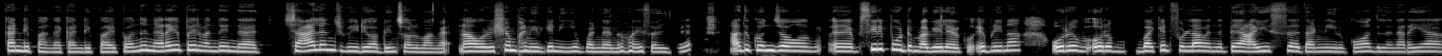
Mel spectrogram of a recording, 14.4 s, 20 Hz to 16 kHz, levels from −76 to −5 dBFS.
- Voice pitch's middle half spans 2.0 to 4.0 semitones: Yes, average, 3.1 semitones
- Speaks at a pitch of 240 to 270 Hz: Yes, very high, 250 Hz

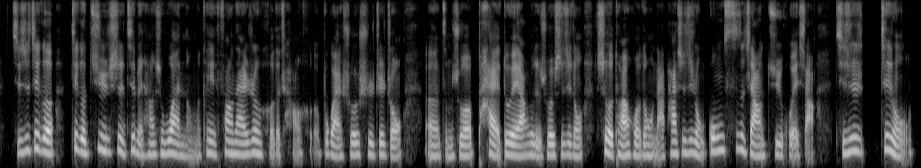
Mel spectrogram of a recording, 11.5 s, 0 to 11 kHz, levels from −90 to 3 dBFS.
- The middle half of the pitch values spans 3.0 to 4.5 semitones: Yes, average, 3.5 semitones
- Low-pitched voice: No, high, 190 Hz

